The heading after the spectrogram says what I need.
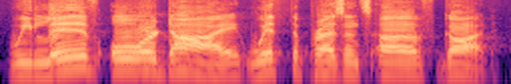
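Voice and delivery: slow, weighty, every word leaned on; emphatic repetition. Real, not acted. Preacher drilling the key line into the congregation, slow and emphatic. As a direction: hammer the line home for the congregation. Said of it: "we have to emphasize something by repeating it three times".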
